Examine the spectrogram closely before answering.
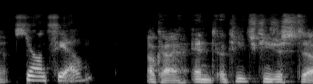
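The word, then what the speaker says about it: Hyeonseo: yeah, Can we let them know, let people know, like, so Yancio, is that the correct way to say it? Hyuncio.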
